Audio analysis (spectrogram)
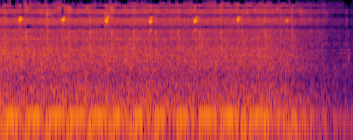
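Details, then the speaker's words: Blazer alternator test with the battery terminal pulled while running: steady low idle rumble sags and dies within seconds, confirming a bad alternator that is not charging. "the alternator's bad, guys. Oh my god, it was immediate."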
